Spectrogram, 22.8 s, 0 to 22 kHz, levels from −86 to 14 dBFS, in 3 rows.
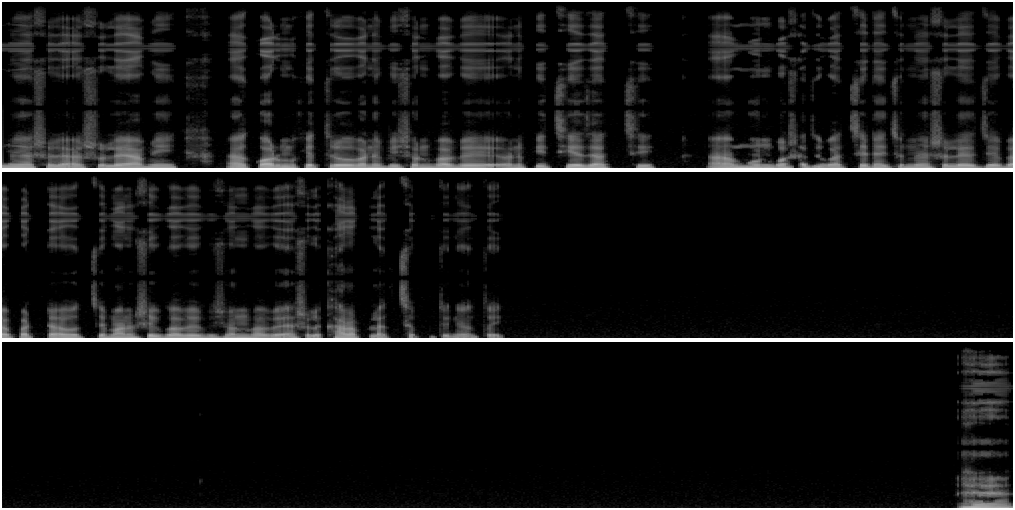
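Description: Speech, throughout affected by imaging from sample-and-hold upsampling: each sample was simply repeated with no smoothing filter, which fits a 16 kHz source raised to 48 kHz. Mirrored spectrum copies fill 8 kHz to 16 kHz at about 24 dB below the speech, heard as a bright metallic fizz tracking the speech level.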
